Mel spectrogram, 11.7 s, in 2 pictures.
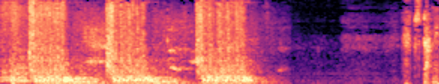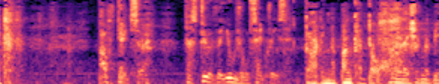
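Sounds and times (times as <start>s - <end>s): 
gunfire: 0.2s - 3.7s
speech: 7.7s - 11.7s.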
